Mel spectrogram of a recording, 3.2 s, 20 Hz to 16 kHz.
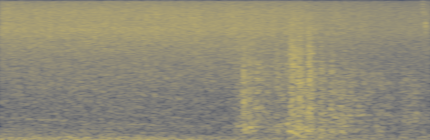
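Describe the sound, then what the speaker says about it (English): A storm on a planet in the video game SpaceBourne 2 brings a loud, continuous wash of wind and rain, broken midway by a rolling crack of thunder. "Really does feel like you're in a storm here"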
